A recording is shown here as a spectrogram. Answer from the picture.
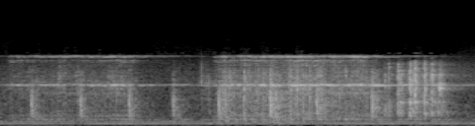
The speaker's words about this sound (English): Suddenly, a phone rings on the desk of the night watchman, rings and shatters the silence of this modern tomb of ancient art.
